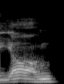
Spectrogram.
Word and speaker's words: yang: digitization yeah and uh I always say yin and yang because I feel like if I say young how do you pronounce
